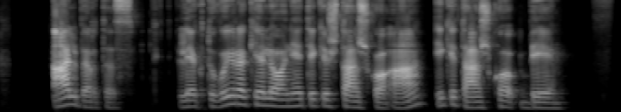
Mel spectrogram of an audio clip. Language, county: Lithuanian, Alytus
